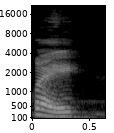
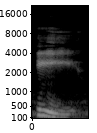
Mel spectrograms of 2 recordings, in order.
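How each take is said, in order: First: The word is said as 'kway'. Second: The word is said as 'key'. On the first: The speaker calls it wrong. "is not pronounced quay" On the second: The speaker calls it right. "it's pronounced key"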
